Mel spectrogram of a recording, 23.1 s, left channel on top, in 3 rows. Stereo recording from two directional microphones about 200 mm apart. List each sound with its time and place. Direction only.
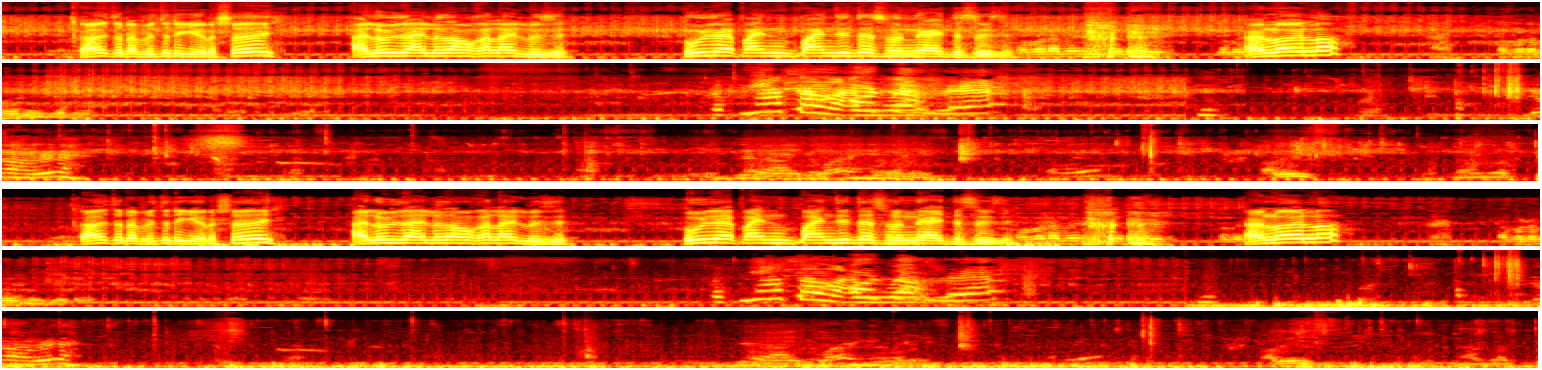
0.3 s speech: 5° right (ahead or behind)
3.4 s speech: 20° right (ahead or behind)
5.1 s a man's voice: 35° left (ahead or behind)
5.4 s a sound: 60° right (ahead or behind)
6.1 s speech: 5° right (ahead or behind)
8.4 s vehicle: 60° right (ahead or behind)
11.4 s speech: 15° right (ahead or behind)
13.2 s a sound: 60° right (ahead or behind)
